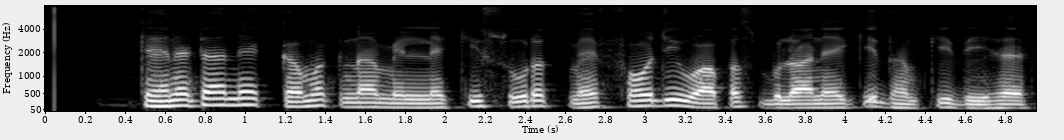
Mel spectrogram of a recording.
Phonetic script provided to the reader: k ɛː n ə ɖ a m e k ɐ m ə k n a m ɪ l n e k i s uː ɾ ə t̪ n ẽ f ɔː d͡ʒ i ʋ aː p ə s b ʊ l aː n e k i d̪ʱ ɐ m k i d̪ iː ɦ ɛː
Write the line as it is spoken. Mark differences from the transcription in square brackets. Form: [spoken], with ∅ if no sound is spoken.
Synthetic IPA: k ɛː n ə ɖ a [n] e k ɐ m ə k n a m ɪ l n e k i s uː ɾ ə t̪ [m] ẽ f ɔː d͡ʒ i ʋ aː p ə s b ʊ l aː n e k i d̪ʱ ɐ m k i d̪ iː ɦ ɛː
